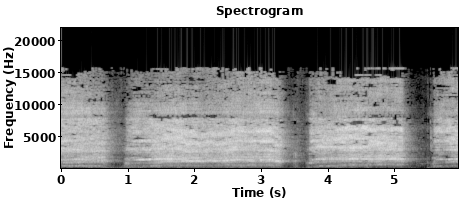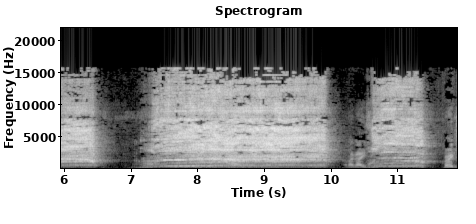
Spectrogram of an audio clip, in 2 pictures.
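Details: Berkshire x Pietrain gilt, a young female crossbred pig on a hog farm, giving loud, harsh, noisy squeals in drawn-out bursts of one to two seconds, separated by brief pauses.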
